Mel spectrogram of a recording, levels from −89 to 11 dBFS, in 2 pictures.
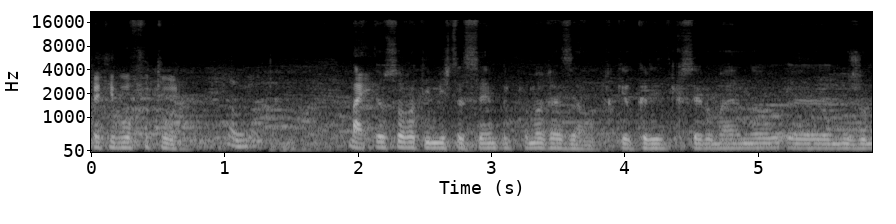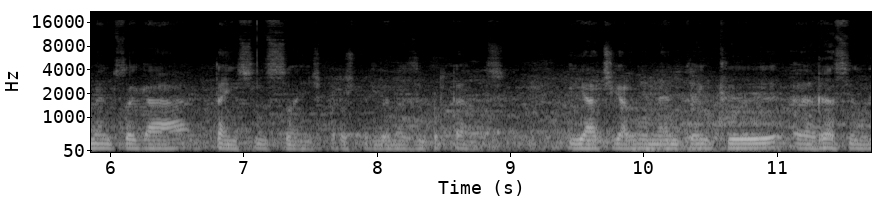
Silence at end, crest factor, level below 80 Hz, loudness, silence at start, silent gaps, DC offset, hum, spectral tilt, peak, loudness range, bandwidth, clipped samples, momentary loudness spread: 0 s; 20 dB; -64 dBFS; -29 LUFS; 0 s; none; under 0.1%; none; -8.5 dB/octave; -8 dBFS; 5 LU; 17 kHz; under 0.1%; 10 LU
